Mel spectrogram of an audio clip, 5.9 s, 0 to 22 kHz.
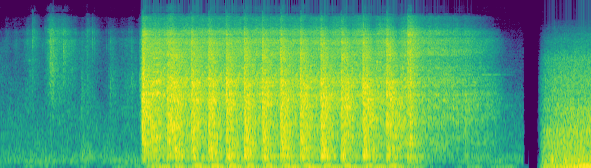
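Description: A Renault Megane 2 with the 1.5 dCi diesel engine cranks loudly and closely in a steady rapid rhythm for about three seconds without catching, then stops. A fresh burst of cranking begins right after.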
